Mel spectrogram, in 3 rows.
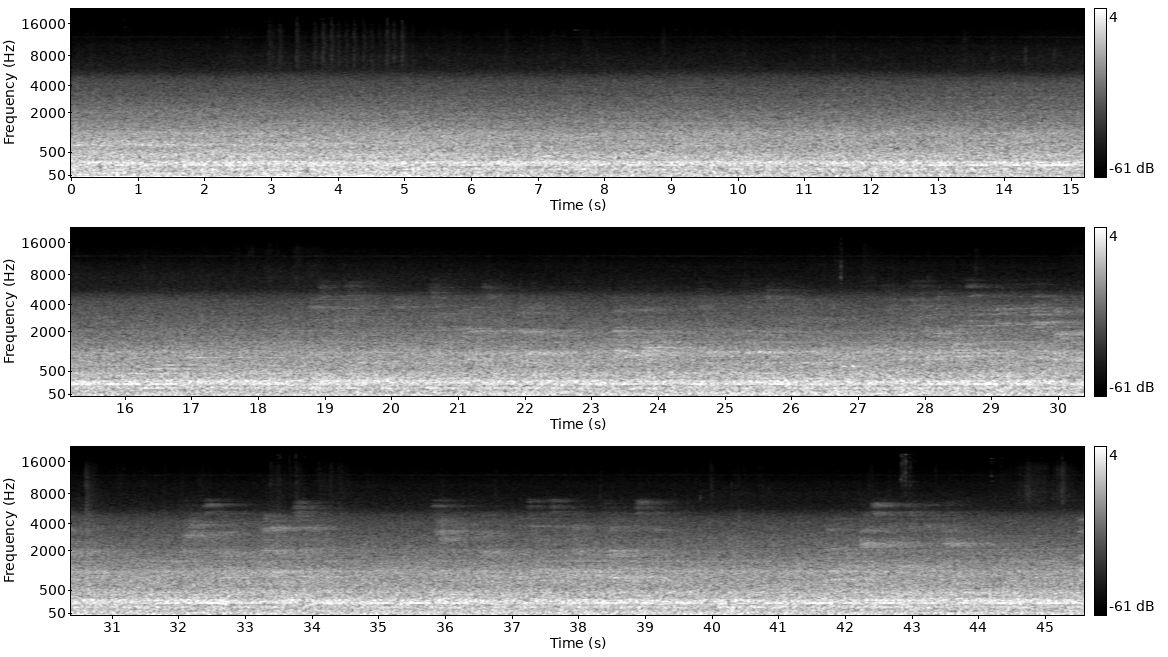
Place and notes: tokio, ueno station
inside the subway railway station. trains passing by and arriving, people passing by
international city scapes and social ambiences
23 July, 13:17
